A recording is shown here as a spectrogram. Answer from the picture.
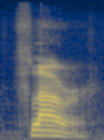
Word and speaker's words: flour: okay so it is flour it is pronounced like flour but you know that the context here tells you it is this one not that one yeah flower yeah flower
